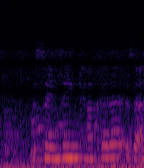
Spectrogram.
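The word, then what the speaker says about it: Calacatta: But this is called the same thing, Calcutta? Is that how you pronounce it?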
